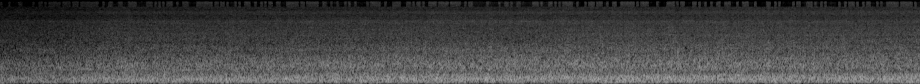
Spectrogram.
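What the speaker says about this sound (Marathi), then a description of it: "किती दिवसांनी वाहणाऱ्या पाण्याचा आवाज ऐकला मी." Water flowing along a stream on the Mole Gap Trail in the Surrey Hills, a steady, dense rushing wash that holds constant and close throughout with no voices.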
